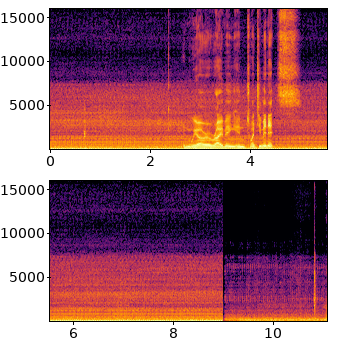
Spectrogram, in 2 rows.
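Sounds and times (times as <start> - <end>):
boat engine droning: 0.0 - 11.0.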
